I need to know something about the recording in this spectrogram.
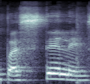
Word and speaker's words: pasteles: let's move on to pasteles so there are so many pastels there how do you say like how they say pastels i'm back after a little google search pasteles or like pastry so um so you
